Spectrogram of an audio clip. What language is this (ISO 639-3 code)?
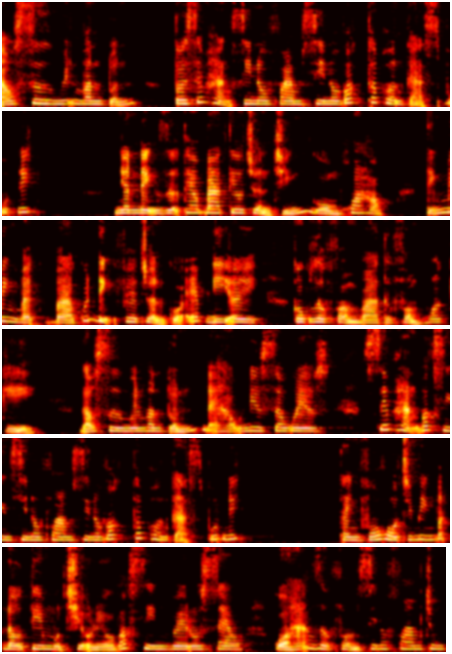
vie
